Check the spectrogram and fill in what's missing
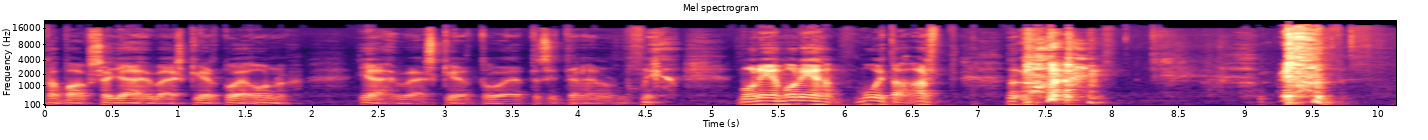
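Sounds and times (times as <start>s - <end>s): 
speech: 0.0s - 8.0s
person coughing: 7.3s - 8.1s, 9.2s - 9.9s.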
